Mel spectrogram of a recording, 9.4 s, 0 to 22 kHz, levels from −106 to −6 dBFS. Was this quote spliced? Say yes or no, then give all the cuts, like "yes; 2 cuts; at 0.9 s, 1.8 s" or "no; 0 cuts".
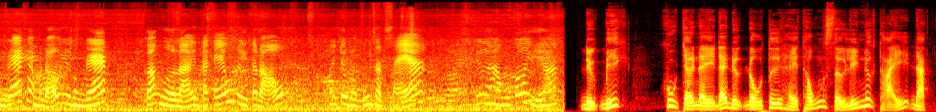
yes; 1 cut; at 5.7 s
